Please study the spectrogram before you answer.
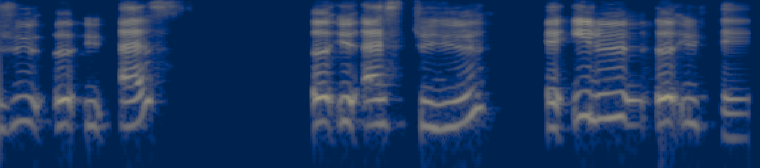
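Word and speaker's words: il eut: Regardez, j'écris je, E-U-S, E-U-S, tu, et ilu, E-U-T. J'écris E-U-T, mais je prononce ilu.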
